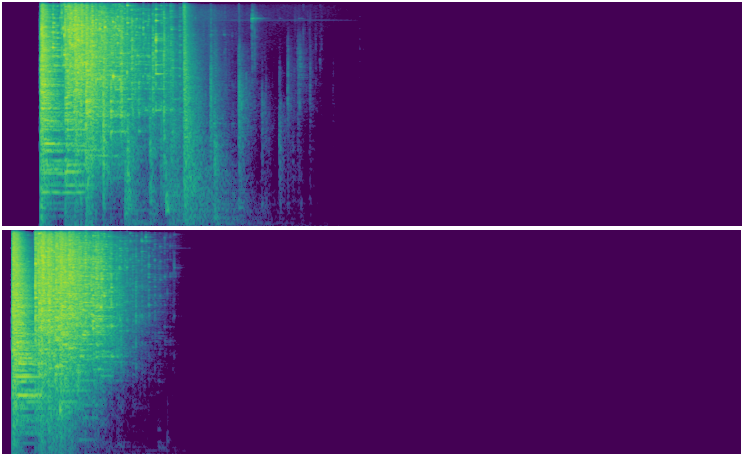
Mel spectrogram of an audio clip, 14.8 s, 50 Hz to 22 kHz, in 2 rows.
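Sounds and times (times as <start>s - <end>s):
medium glass pane dropping: 0.4s - 2.6s.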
